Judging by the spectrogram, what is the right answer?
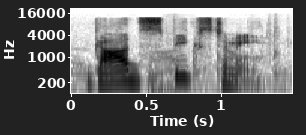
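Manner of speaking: ordinary talk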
